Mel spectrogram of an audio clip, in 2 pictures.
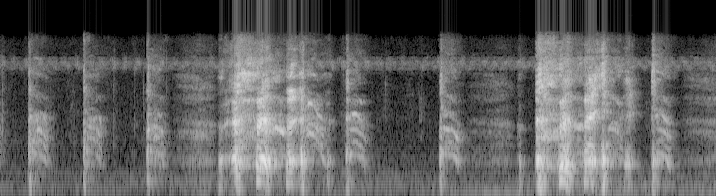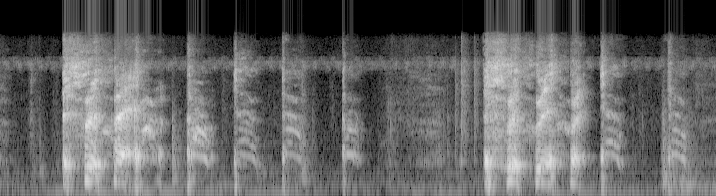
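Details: Man with a cough attributed to supernatural disturbance, during nerve-pressure (totok saraf) therapy: repeated harsh cough bursts in clusters with throat clearing, several fits over about fourteen seconds.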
